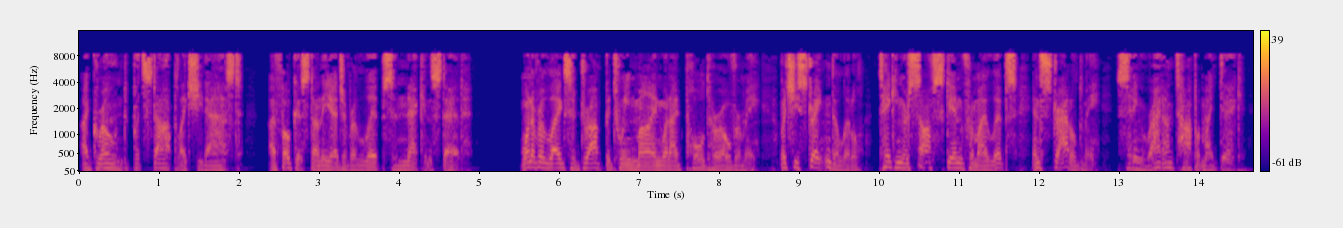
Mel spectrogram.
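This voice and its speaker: A man narrating a romance audiobook in a low, intimate first-person reading. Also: normal speed, a bit bright, breathy edge.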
